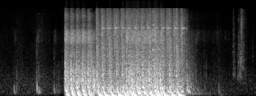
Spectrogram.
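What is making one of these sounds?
A loud burst of rapid gunfire roars close by.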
